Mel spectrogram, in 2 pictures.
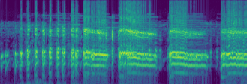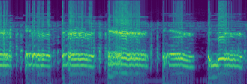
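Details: White-breasted waterhen starting with a fast stuttering burst of short notes, then switching to long, loud, nasal braying calls rich in overtones, repeated with brief gaps; faint low hum in the background.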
